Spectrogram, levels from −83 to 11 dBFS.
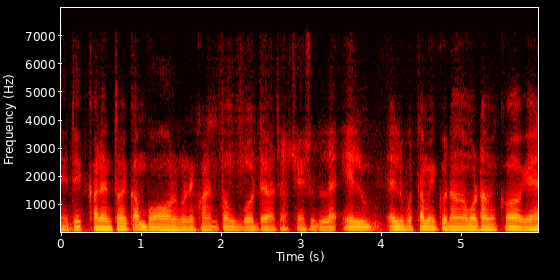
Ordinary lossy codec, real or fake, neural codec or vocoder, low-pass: none; fake; codec, 24 kHz, 0.9 kbps, DualCodec; 7.2 kHz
